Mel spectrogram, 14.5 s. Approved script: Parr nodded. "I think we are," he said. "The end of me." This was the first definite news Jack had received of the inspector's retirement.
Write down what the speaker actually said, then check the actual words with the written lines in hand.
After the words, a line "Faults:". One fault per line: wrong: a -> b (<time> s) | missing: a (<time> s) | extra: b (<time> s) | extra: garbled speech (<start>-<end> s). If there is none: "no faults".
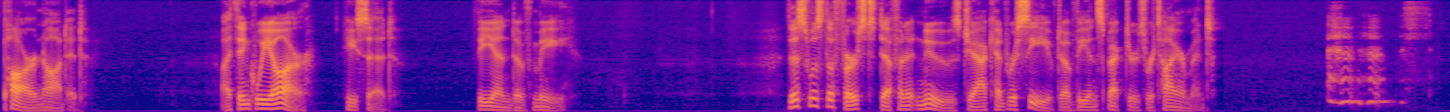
Parr nodded. "I think we are," he said. "The end of me." This was the first definite news Jack had received of the inspector's retirement.
Faults:
no faults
